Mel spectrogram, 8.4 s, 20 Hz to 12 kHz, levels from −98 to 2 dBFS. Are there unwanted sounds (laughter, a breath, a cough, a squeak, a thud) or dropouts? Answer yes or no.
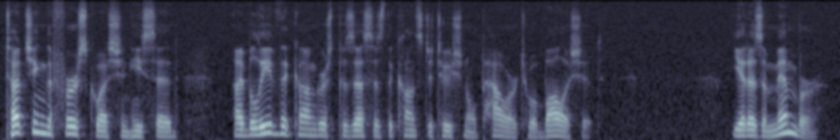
no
